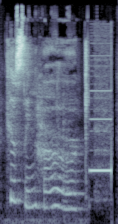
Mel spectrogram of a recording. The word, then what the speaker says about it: Kissinger: Henry Kissinger, am I saying it right? Kissinger, kissing her.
